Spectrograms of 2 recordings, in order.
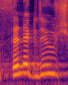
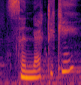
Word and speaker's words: synecdoche: My name is a cynic douche for rudeness. Poor me. A what? Cynic douche. What, you not get to high school yet? Synecdoche? It's pronounced synecdoche.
